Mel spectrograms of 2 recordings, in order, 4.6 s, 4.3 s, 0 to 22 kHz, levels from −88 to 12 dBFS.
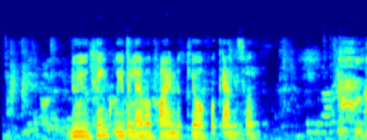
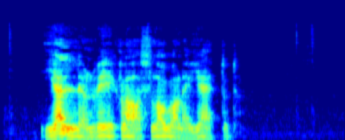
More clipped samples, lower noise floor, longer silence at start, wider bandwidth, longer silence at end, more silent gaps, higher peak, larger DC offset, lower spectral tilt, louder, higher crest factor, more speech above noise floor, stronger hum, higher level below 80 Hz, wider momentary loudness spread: neither; second, -46 dBFS vs -76 dBFS; second, 0.05 s vs 0.55 s; second, 7.6 kHz vs 10 kHz; second, 0 s vs 1.5 s; neither; about the same, -2 dBFS vs 0 dBFS; neither; about the same, -6 dB/octave vs -7 dB/octave; about the same, -20 LUFS vs -22 LUFS; about the same, 20 dB vs 24 dB; second, 25 dB vs 54 dB; neither; about the same, -46 dBFS vs -46 dBFS; first, 18 LU vs 14 LU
